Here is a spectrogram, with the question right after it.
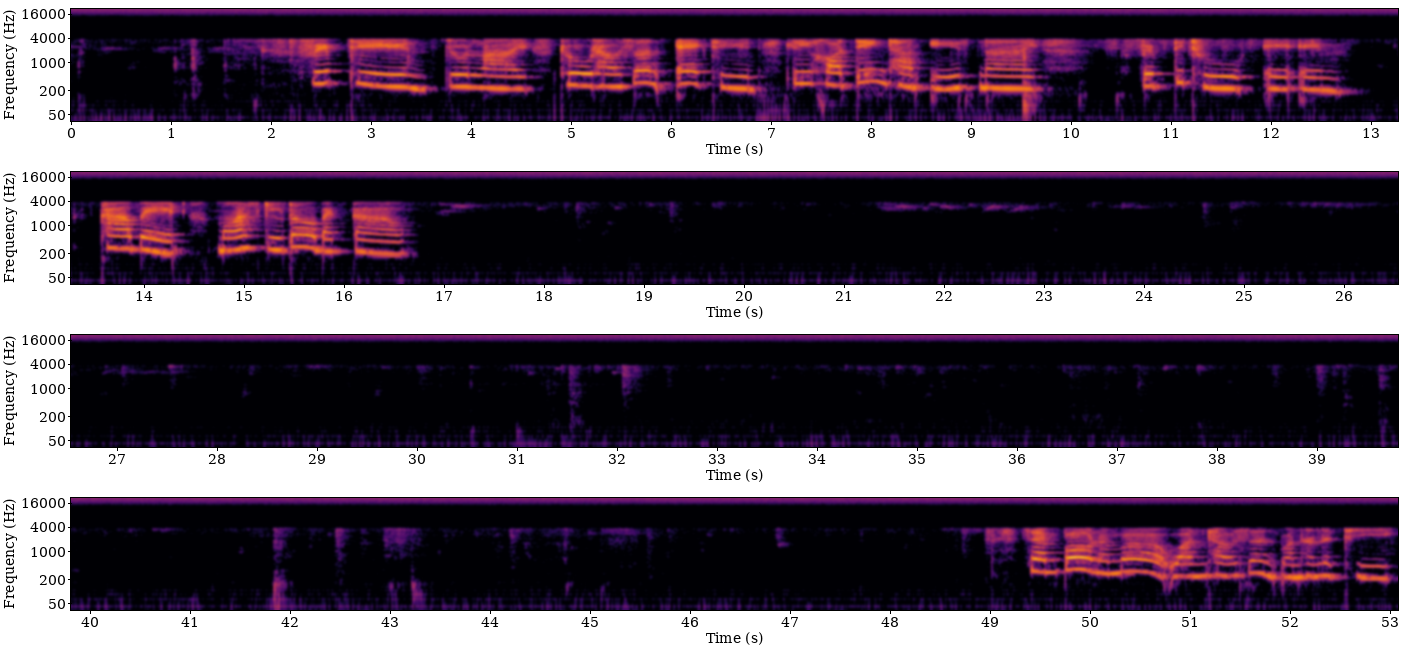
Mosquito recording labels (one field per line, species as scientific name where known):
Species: no mosquito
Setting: cup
